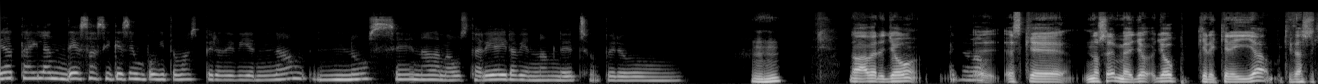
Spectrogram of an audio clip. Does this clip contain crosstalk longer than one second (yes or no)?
no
